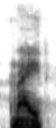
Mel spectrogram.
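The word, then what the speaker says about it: write: ዘለተር W ሩል 1 W is silent in words that begins with WR ብ-WR ዝጅምሩ ቃላት W ሳይለንት ይኸውን ንኣብነት ራፕ ራይት ሮንግ ሪንክል ወዘተ ዝብሉ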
